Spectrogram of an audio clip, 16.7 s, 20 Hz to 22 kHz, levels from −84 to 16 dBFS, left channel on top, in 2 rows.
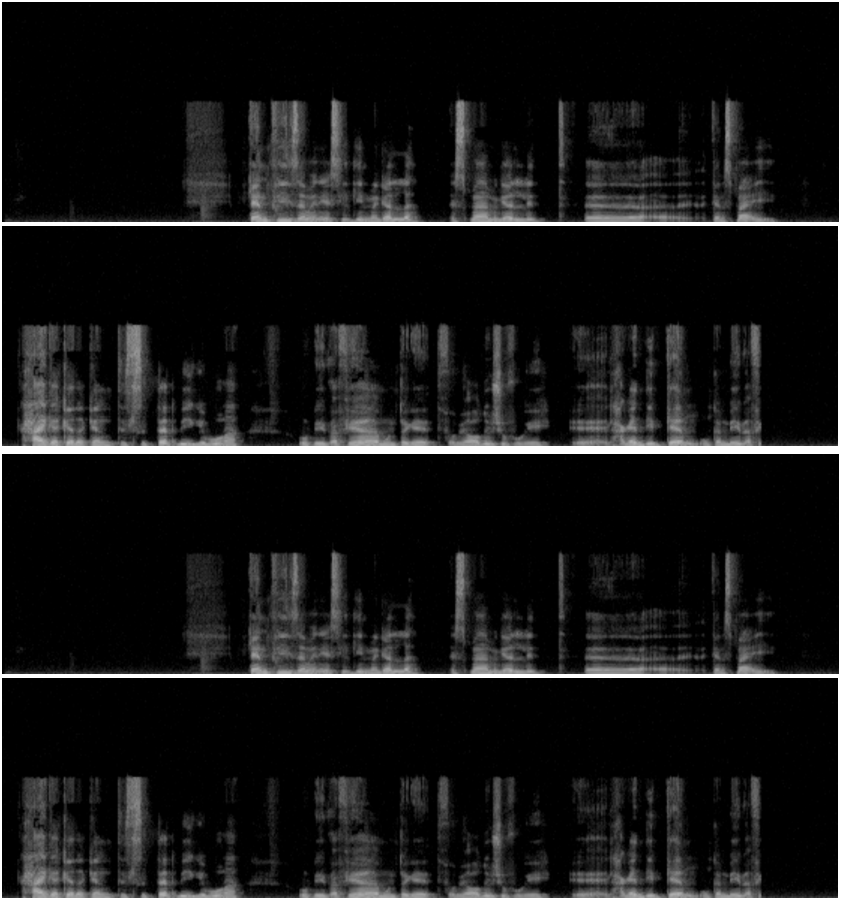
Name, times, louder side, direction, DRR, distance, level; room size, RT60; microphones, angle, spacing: voice 1, 2.5-4.2 4.5-5.4 5.8-7.7 8.5-10.7 11.3-13.8 14.1-15.9, left 1 dB, 15° left, 2.6 m, -26 dB
head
